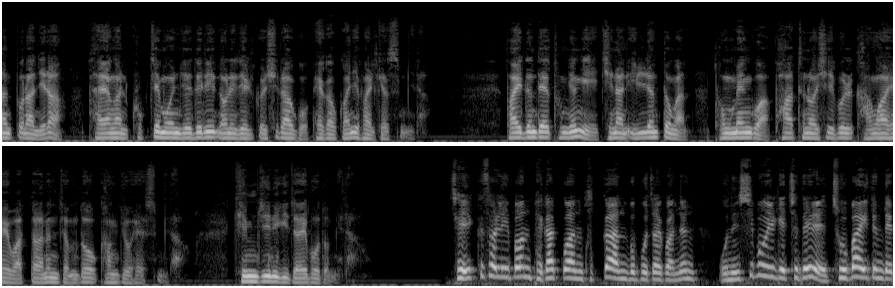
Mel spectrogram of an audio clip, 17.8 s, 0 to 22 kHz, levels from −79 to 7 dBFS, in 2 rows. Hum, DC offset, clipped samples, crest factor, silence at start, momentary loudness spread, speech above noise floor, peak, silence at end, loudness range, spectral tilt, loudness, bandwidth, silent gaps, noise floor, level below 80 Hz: none; under 0.1%; under 0.1%; 18 dB; 0 s; 12 LU; 30 dB; -6 dBFS; 0 s; 5 LU; -6.5 dB/octave; -24 LUFS; 14 kHz; none; -53 dBFS; -58 dBFS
